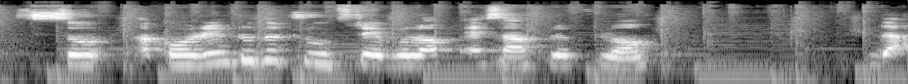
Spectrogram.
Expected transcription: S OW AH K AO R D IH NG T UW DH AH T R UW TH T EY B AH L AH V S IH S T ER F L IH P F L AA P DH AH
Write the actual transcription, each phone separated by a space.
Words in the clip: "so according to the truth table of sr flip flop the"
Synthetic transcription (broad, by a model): S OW AH K AO R D IH NG T UW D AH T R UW S T EY B AH L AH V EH S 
